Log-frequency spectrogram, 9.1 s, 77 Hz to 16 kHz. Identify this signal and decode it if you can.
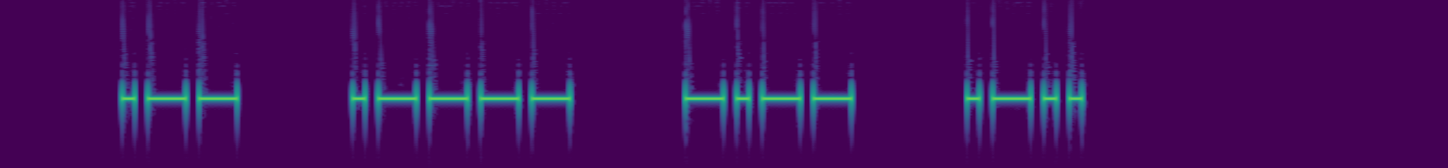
Morse code, heard as a keyed tone, about 15 wpm, spaced as for 9 wpm, 700 Hz. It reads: W1YL
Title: USA Call Signs - 3x Character Spacing - 15wpm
